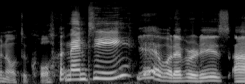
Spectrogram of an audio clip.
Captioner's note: laugh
